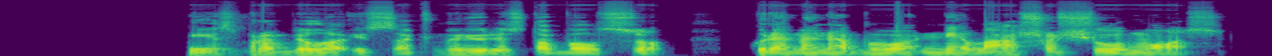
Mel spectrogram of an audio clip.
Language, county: Lithuanian, Šiauliai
